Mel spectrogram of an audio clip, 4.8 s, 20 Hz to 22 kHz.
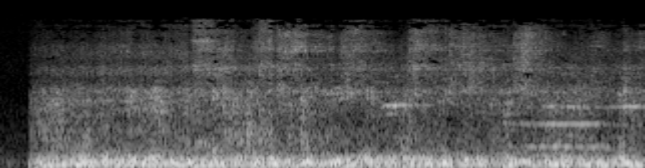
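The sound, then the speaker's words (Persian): A freight train rumbles steadily past, with heavy low-frequency clatter, a continuous roar, and faint high-pitched squeals or whines rising briefly over the noise: Turkey's first freight train arriving in Xi'an, China, on Saturday, after a 12-day journey from Istanbul through Georgia, Azerbaijan, the Caspian Sea and Kazakhstan. “ورود اولین قطار باری ترکیه به شهر شیان چین در روز شنبه.”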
